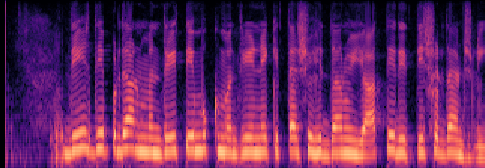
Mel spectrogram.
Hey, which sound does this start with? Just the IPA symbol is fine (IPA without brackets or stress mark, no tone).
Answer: d̪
